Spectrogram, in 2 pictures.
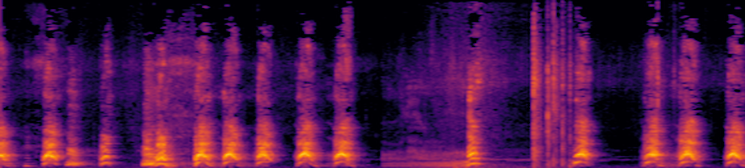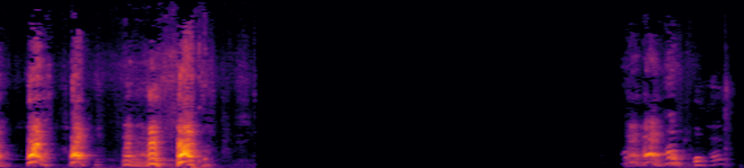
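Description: A small Yorkshire Terrier gives quick runs of shrill, yappy barks, each bark short and clipped. After a few seconds of quiet, a final short burst of barking follows.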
